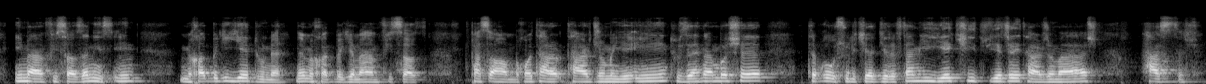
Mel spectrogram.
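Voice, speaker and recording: Mellow-voiced man teaching English vocabulary. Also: mid-range voice. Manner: explanatory, informal, with frequent fillers. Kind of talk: vocabulary study advice lesson.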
